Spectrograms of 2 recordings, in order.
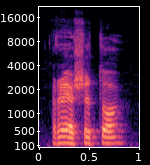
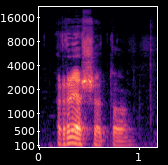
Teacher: решето наголос на перший склад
